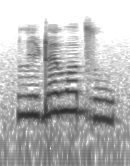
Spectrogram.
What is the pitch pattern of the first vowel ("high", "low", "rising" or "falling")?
low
